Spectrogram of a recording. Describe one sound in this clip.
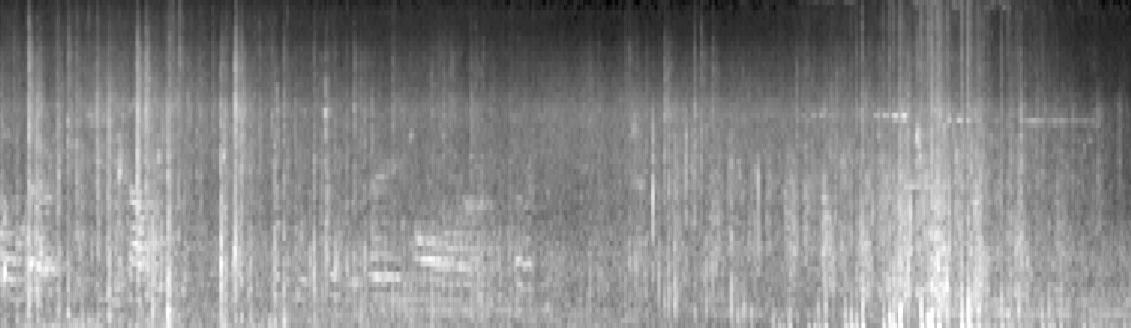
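A horse's hooves thud as it gallops.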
